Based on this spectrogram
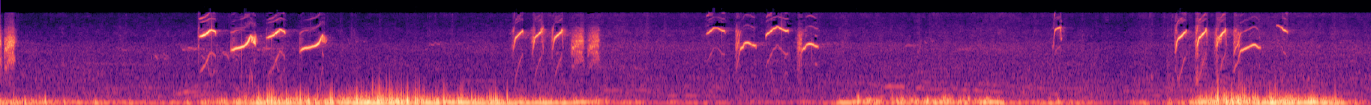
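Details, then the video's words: Calling female cinereous tit summoning a male: scattered groups of sharp whistled downslurs and quick chips, broken by pauses, with loud low rumbling noise between bursts. "Suara gelatik batu betina"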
